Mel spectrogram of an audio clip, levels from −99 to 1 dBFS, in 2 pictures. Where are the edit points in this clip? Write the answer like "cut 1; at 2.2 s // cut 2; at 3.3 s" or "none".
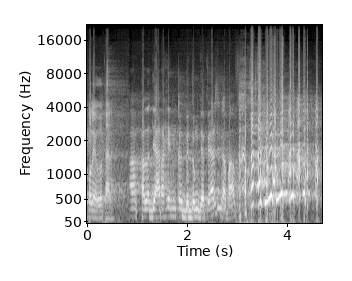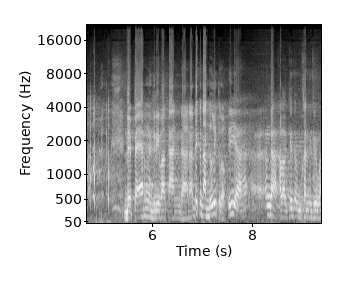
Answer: cut 1; at 1.0 s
